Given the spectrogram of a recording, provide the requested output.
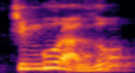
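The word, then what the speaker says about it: Chimborazo: study किया चिंबोराजो ठीक है थोड़ा डिफिकल्ट है प्रोनाउंस करने में इट्स चिंबोराजो माउंटेन इन इक्वाडोर ठीक है कहां पे लेटस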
